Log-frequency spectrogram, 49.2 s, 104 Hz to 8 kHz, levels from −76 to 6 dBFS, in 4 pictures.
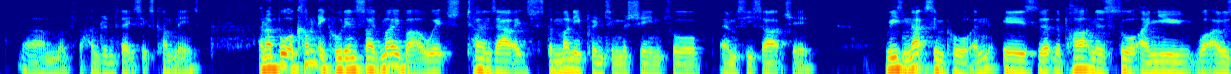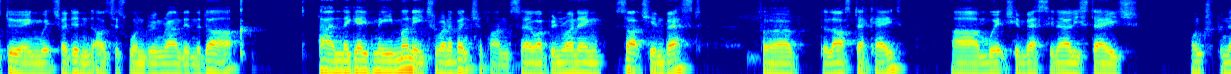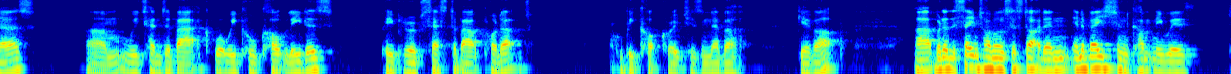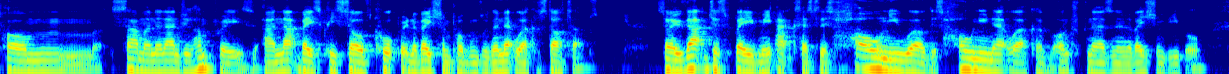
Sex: male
